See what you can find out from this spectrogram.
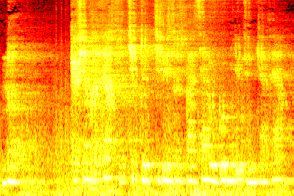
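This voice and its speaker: An actress performs a high-pitched, alert woman adventurer in an audio drama. She is urgent and encouraging with her companion. Her voice sits away from the mic in a very echoey hall, with faint noise. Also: flat delivery, normal speed, a bit bright, recorded from a distance, close to an everyday voice. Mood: hushed, uneasy.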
